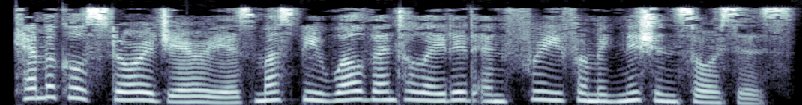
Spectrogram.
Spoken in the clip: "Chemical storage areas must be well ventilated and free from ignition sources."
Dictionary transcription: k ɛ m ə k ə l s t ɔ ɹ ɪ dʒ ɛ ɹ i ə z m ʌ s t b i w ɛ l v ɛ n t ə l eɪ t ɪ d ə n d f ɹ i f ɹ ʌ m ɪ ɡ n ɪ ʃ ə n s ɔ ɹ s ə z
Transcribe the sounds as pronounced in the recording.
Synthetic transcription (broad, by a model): k ɛ m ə k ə l s t ɔ ɹ ɪ dʒ ɛ ɹ i ə z m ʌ s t b i w ɛ l v ɛ n t ə l eɪ t ɪ d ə n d f ɹ i f ɹ ʌ m ɪ ɡ n ɪ ʃ ə n s ɔ ɹ s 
